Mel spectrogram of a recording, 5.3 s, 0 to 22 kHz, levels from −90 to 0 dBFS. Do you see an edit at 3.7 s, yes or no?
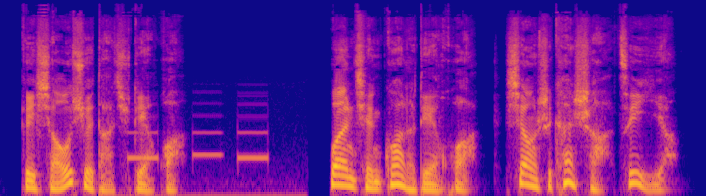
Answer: yes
